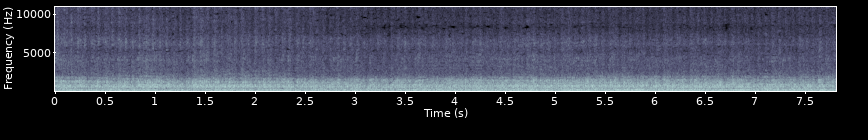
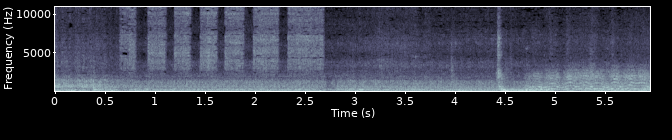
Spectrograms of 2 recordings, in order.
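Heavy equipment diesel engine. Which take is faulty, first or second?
first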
